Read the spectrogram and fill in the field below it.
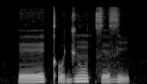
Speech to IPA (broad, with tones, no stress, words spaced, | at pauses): eː˨˦kʼʊ˨˦d͡ʒũ˦˨ t͡sɪ˨˦ zi˨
